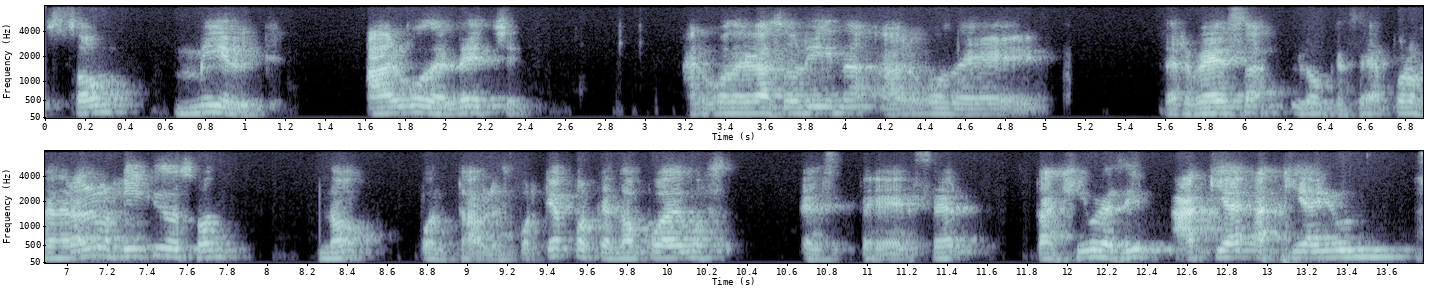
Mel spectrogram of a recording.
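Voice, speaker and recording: Male teacher, fairly high gravelly voice, casual and teasing, echoey lo-fi room recording. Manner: casual, teasing, explains step by step. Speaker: English teacher. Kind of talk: online class lecture. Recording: echoey room, dull lo-fi sound, faint noise.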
